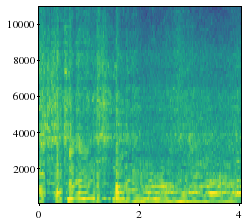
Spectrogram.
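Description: Trail motorcycle engine revving hard at high rpm as the bike climbs a steep dirt hill. The pitch holds high, with brief dips and rises as the throttle is chopped and reopened, twice early on and again about two and three seconds in.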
